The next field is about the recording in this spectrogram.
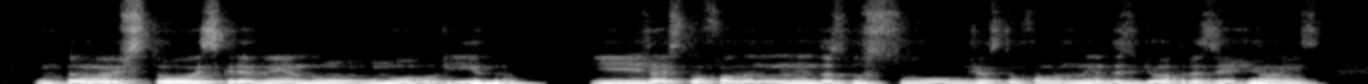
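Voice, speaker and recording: Fairly high for a man, his dark, mellow voice goes at a fairly quick pace with ordinary pitch variation. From São Paulo, Brazil. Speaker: author. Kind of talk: interview.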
